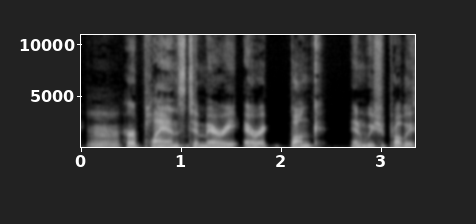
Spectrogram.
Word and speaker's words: Bunke: M her plans to marry Eric Bunk. And we should probably say it's usually pronounced Bunker.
